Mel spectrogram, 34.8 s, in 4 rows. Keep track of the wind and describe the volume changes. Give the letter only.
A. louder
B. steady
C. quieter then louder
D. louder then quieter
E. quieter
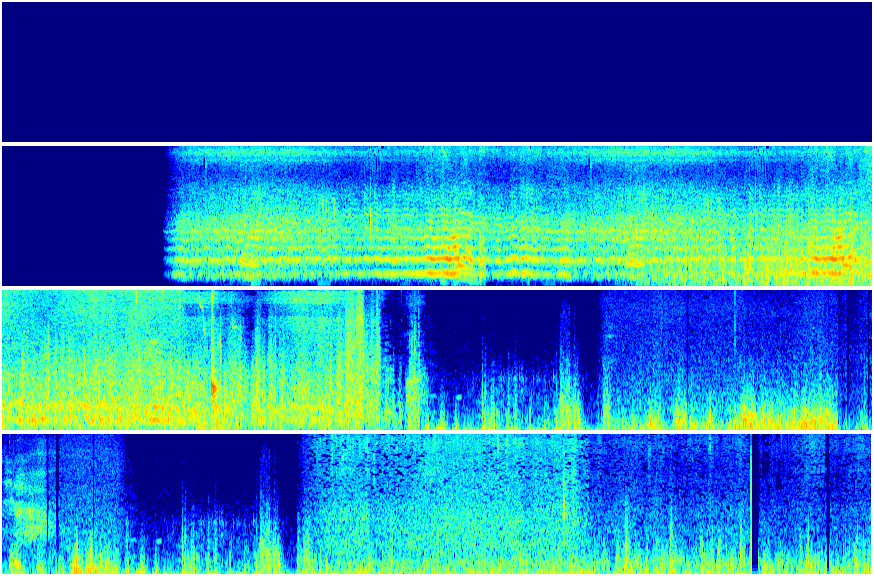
E.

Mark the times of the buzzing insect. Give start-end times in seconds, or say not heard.
10.4-20.9.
